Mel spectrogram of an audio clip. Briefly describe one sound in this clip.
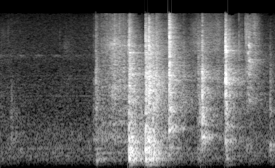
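A blender jar clinks and knocks as a man handles it.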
